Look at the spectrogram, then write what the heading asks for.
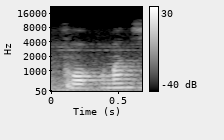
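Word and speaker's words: Volkmann: Folkman's canal, like the car is called as Volkswagen.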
